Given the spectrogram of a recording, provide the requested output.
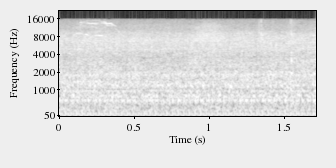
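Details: Citroen Xsara Picasso diesel with over 512,000 miles, idling at 700 rpm per diagnostics, fuel pressure 298 bar; steady, even diesel clatter, no knocks or misses, healthy normal idle.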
